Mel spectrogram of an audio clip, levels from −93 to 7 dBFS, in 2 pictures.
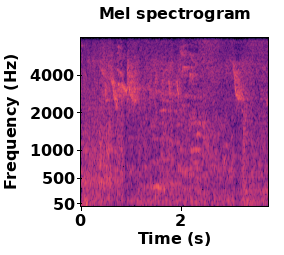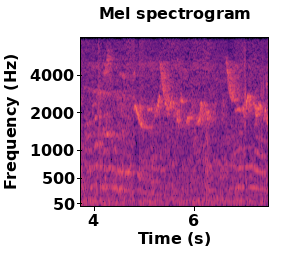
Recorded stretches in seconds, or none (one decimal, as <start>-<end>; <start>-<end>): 0.0-3.6; 5.0-6.0; 6.6-7.5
